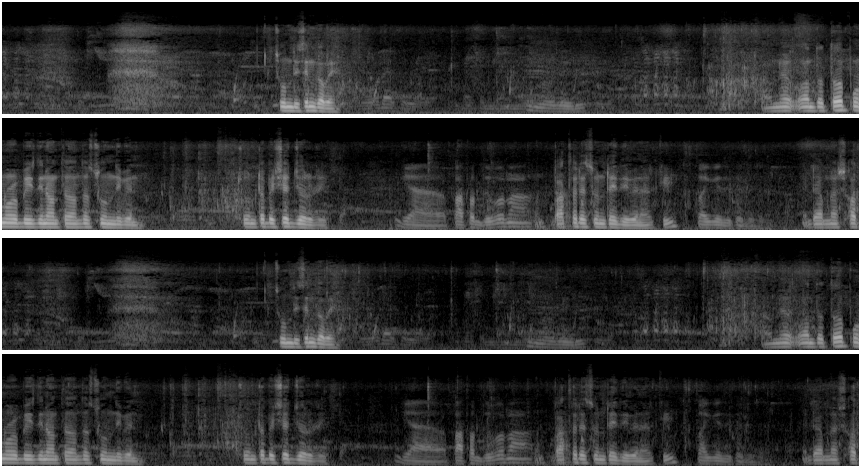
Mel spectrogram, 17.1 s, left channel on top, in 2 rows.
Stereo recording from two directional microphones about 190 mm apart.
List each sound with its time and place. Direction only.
0.3 s bird: 10° right (ahead or behind)
1.1 s a sound: 10° right (ahead or behind)
2.7 s speech: 20° right (ahead or behind)
7.3 s speech: 20° right (ahead or behind)
10.9 s speech: 15° right (ahead or behind)
12.5 s speech: 70° right (ahead or behind)
14.1 s speech: 20° right (ahead or behind)
16.6 s speech: 15° right (ahead or behind)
